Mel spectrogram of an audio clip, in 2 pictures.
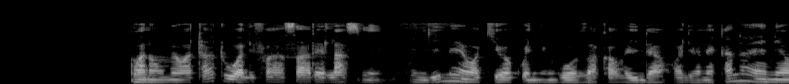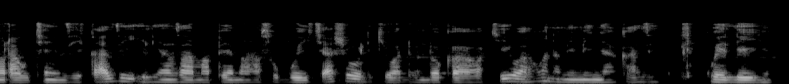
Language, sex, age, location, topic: Swahili, male, 18-24, Kisii, health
